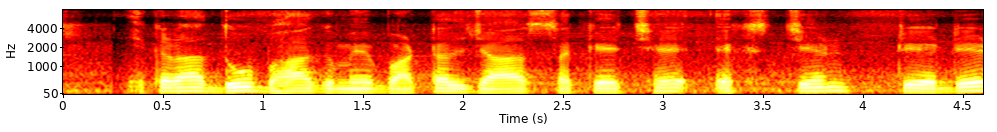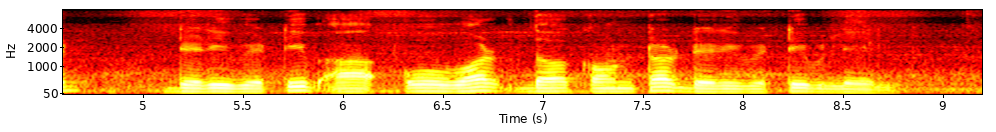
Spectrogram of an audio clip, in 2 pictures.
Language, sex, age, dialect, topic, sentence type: Maithili, male, 25-30, Eastern / Thethi, banking, statement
